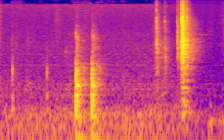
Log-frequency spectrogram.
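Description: Two firm knocks on a doctor's door at a clinic in quick succession, solid and thudding, followed a moment later by a brighter clack, like a handle or latch moving. No one speaks.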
